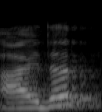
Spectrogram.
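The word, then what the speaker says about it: either: pronunciation कई बार इसको ईदर और इसको नीदर पढ़ते हैं कुछ लोग, बट आइदर नाइदर दोनों सही है, और आइदर और नाइदर और ईदर और नीदर दोनों सही होता है, बट हम लोग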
